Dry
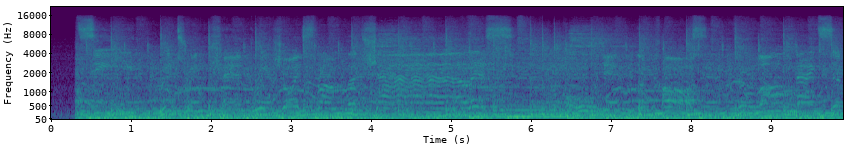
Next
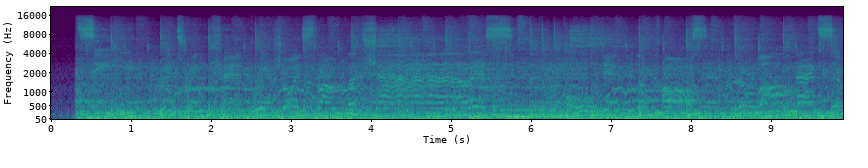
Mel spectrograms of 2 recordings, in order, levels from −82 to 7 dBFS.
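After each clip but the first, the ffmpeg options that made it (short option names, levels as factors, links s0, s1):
-af "equalizer=f=3800:w=1.5:g=-11,volume=1.68"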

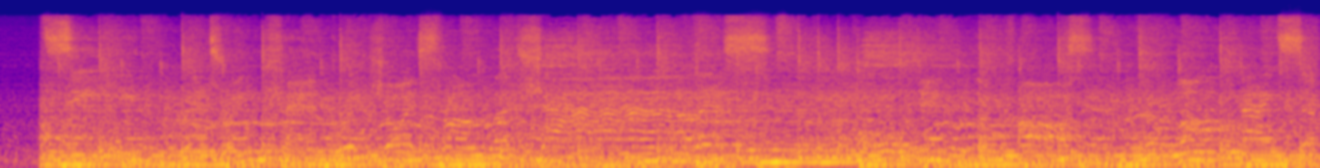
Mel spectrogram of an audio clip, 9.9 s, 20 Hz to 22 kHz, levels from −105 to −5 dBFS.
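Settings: -af "flanger=delay=6.5:depth=6.3:regen=41:speed=1:shape=sinusoidal,volume=2"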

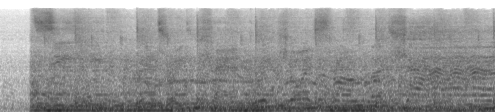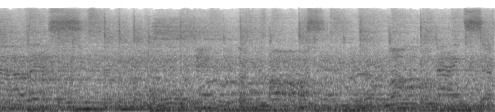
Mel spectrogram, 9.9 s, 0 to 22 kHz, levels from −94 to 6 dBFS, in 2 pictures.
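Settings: -af "aecho=1:1:278:0.211,volume=1.41"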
